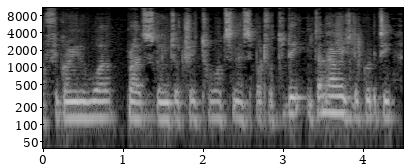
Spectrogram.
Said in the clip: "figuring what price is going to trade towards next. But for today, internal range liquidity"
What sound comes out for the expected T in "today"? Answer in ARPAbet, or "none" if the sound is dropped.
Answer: T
